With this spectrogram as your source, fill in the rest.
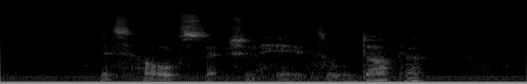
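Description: An older man mumbles briefly to himself.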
